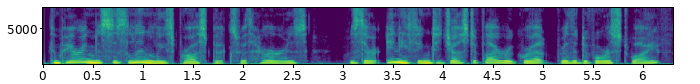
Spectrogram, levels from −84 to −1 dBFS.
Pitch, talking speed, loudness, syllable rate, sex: 210 Hz, 150 wpm, -15 LUFS, 5.1 syllables/s, female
